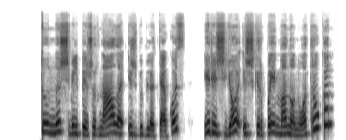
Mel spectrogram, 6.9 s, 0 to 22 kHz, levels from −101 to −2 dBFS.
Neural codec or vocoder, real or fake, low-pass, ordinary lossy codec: none; real; 14.4 kHz; AAC, 48 kbps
